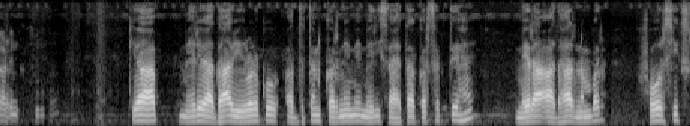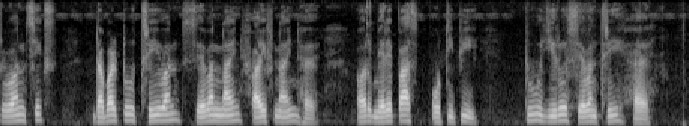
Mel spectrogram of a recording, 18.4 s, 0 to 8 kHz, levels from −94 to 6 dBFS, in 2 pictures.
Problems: none marked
